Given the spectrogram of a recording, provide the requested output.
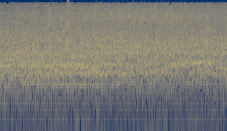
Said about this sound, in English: So we love, I'm gonna go ahead and hit the applause check for that because we love that.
